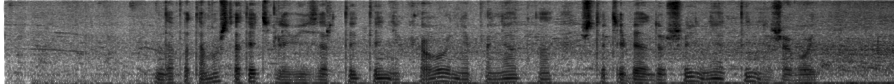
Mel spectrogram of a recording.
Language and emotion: Russian, sad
